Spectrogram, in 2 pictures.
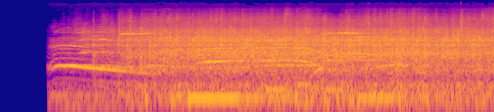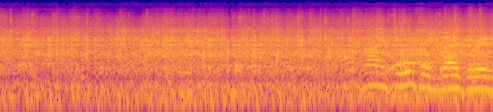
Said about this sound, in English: And thanks for that applause.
